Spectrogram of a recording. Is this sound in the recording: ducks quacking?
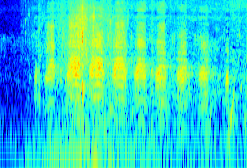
yes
